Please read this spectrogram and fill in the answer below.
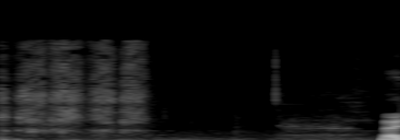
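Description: Light hand sanding of a milk-painted wooden board, rubbed with a makeshift abrasive instead of sandpaper: a soft, scratchy rubbing that stops under a second in.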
